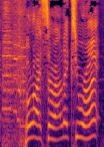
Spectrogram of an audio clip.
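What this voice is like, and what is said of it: Put-on Cockney accent. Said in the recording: “annoying fucking Cockney accent”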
